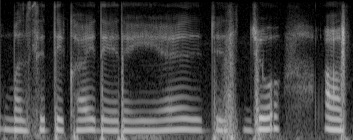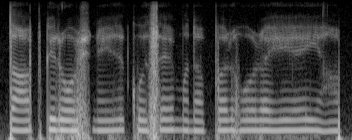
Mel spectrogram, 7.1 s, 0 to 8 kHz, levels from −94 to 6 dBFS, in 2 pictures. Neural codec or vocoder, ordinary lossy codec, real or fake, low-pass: none; none; real; none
